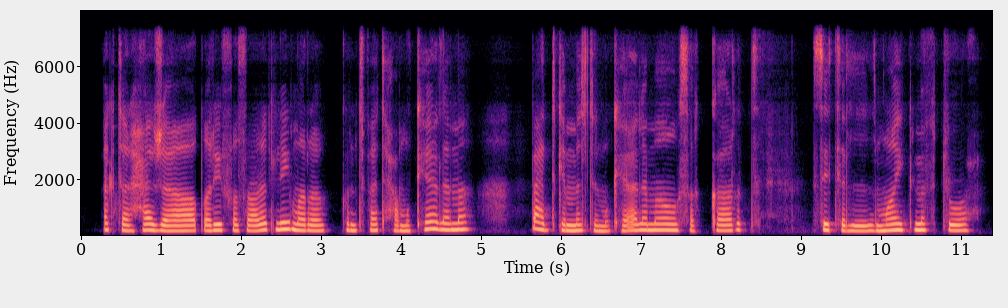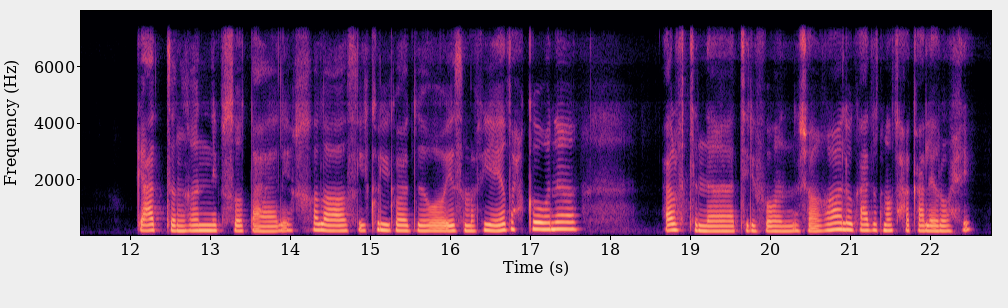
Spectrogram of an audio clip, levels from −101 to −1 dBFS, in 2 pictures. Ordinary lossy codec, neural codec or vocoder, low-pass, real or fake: none; none; 7.2 kHz; real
